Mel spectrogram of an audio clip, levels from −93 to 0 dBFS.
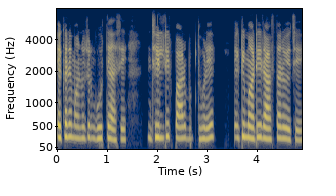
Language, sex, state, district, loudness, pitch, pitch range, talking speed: Bengali, female, Jharkhand, Jamtara, -20 LUFS, 240 Hz, 230-260 Hz, 135 wpm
